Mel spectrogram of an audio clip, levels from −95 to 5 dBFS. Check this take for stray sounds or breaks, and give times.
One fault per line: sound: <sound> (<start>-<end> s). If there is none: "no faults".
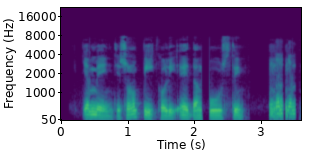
sound: dropout (2.1-2.2 s)
sound: laugh (3.1-3.5 s)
